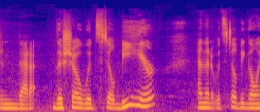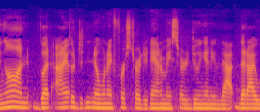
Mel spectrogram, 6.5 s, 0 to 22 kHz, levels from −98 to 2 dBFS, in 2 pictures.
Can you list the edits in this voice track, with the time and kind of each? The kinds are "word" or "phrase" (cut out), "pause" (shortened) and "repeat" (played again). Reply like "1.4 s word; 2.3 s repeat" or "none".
4.1 s word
